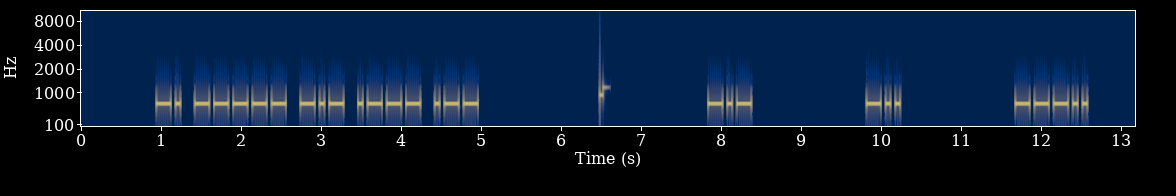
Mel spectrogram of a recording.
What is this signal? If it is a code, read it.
Morse code, heard as a keyed tone, about 20 wpm, spaced as for 11 wpm, 700 Hz. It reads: N0KJW KD8
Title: USA Call Signs - 8x Character Spacing - 20wpm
